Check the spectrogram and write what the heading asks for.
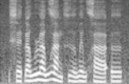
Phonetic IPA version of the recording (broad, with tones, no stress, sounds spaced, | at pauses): x ɛ˨˩˨ ɗ a˧˥ w ɹ a˧˥ w ɣ a˨˩˨ ŋ x ɨ˨˩˨ ə̯ w ɛ˧˥ w x aː˨˩˦ ʔ əː˧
